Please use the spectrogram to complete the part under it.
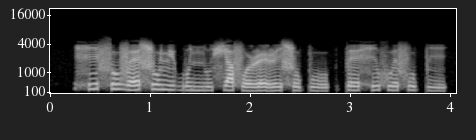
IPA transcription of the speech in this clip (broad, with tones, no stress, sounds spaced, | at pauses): h i˦ s u˦ v ɛ˨˦ ɬ u˦ lʲ e˦ ɡʷ ɯ˨ ɲ u˨ ç a˦ f o˨ ɭ e˨ ɭ i˨ ɬ u˨ p u˨ | p e˨ h i˦ xʷ e˦ f u˦ p i˨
